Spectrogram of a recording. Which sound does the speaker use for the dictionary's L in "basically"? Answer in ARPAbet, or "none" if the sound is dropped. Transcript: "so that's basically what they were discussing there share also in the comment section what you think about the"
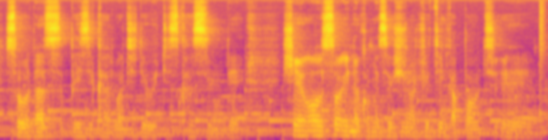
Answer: none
